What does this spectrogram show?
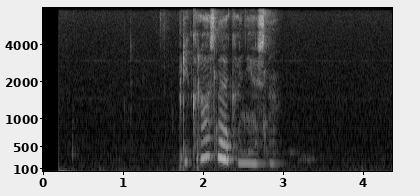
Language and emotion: Russian, sad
